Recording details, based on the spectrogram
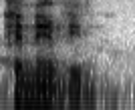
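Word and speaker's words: Cynefin: it's it's uh it's it's a welsh word uh which is pronounced to weird actor word it's pronounced as the canavin right um so i'll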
